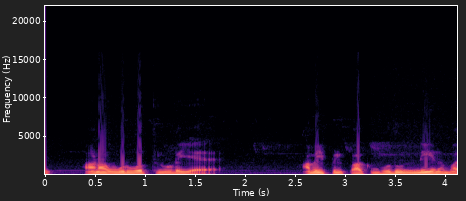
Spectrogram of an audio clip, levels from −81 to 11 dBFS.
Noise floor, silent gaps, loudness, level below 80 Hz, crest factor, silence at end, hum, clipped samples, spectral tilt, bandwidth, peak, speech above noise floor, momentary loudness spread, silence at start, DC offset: -60 dBFS; none; -15 LUFS; -46 dBFS; 14 dB; 0 s; none; under 0.1%; -11.5 dB/octave; 4.9 kHz; 0 dBFS; 46 dB; 9 LU; 0 s; under 0.1%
